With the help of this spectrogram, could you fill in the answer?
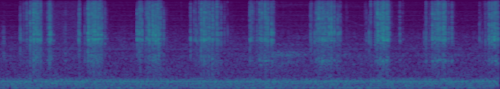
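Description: Long nails scratch the woven sides of a small, hollow, empty orange wicker pumpkin basket base with its lid off. Short, bright, rasping scrapes come in quick, uneven bursts, each fading almost at once, over a faint steady low hum.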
